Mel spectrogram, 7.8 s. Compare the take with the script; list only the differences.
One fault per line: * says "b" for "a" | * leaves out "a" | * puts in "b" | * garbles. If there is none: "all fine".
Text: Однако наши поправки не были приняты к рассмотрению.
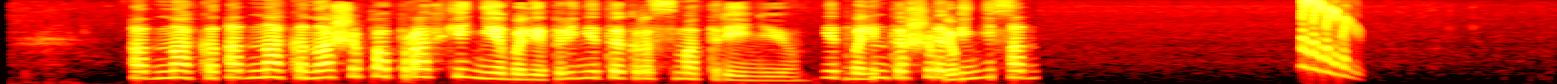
* puts in "однако"
* garbles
